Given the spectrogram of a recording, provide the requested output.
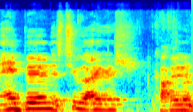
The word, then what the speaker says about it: Cockburn: Cockburn. It's probably the burn. Yeah. Cockburn, yeah. It's pronounced Coburn.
